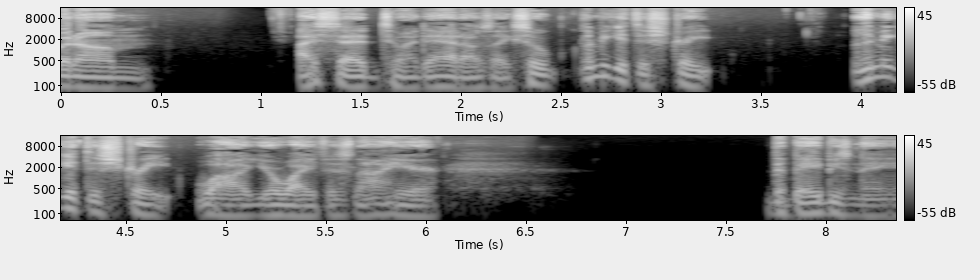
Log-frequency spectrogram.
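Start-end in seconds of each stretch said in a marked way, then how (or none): 2.3-8.4 mock solemn, dead serious, no-nonsense tone. Retelling questioning a dad about the baby's name: imitating own serious tone. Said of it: "I'm talking very serious to him".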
